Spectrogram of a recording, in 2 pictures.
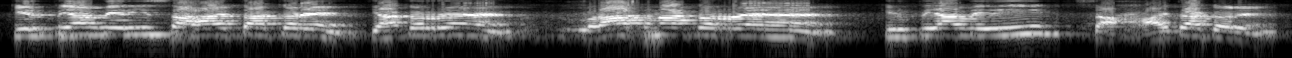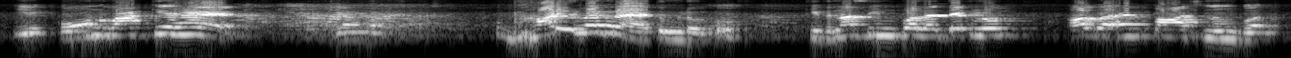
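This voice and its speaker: A man's voice: extremely high pitch, sharp tone, roomy sound, slight background noise, low-quality recording. A male teacher, giving a classroom grammar lesson, repeating definitions and quizzing his students.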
